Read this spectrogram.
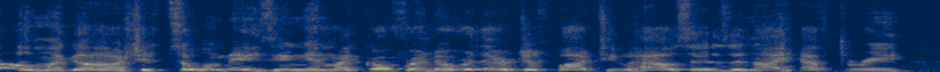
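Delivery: hammed-up giddy barber bragging about houses; gushing excitement. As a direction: squeal it like a thrilled gossip.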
